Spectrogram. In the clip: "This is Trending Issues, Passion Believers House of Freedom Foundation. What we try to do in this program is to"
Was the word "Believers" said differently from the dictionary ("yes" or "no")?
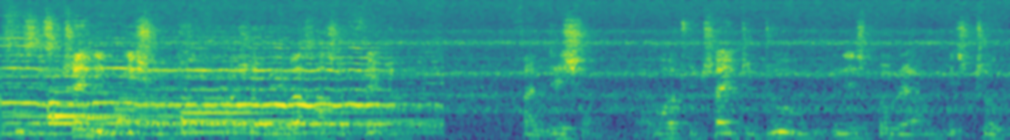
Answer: yes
